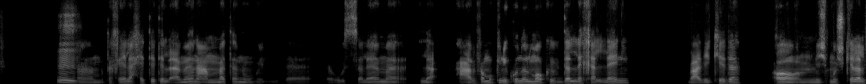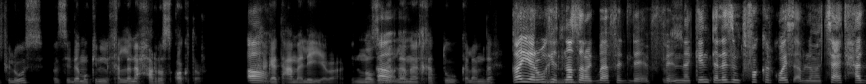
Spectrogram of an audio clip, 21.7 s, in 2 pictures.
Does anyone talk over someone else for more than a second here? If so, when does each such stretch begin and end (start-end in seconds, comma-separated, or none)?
none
